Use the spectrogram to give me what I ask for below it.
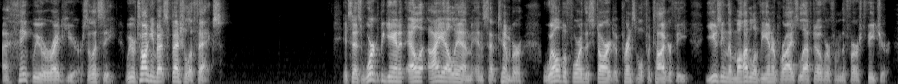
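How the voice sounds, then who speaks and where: With a voice gone gravelly today, a middle-aged man hosts a casual morning stream, clearing his throat a lot and musing aloud with fillers. He is expressive and brisk, his medium-pitched voice bright and forceful.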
